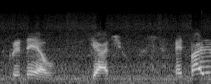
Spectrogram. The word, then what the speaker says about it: Grinnell: All right, so it's pronounced like Renell, right, sir? Like Robert Renell.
